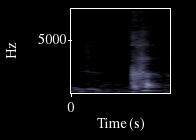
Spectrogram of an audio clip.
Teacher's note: when you say k, you would not feel any vibration. If you notice, the air comes out.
